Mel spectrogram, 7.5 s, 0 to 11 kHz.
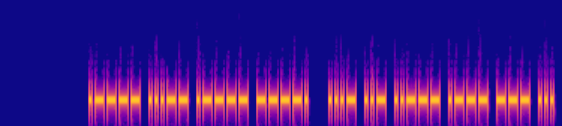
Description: Morse code, heard as a keyed tone, about 30 wpm, 700 Hz. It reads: 1319 VU2JOS
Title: Worked All Europe DX Contest - QTC Exchange - 30wpm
